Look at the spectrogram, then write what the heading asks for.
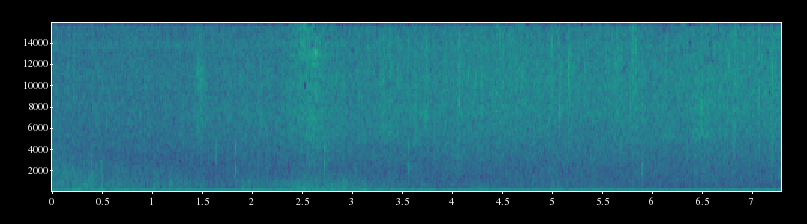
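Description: Steady, heavy rain pours continuously in The Witcher 3: Wild Hunt, with a low rumble of thunder swelling briefly near the middle, loud and enveloping throughout.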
